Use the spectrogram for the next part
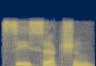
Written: C-section

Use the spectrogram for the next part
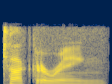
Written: tuckering

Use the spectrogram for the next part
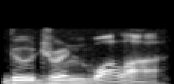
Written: Gujranwala

